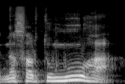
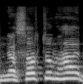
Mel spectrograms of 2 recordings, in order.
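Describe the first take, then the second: First: An extra u sound comes before ha. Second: The ending ha follows tum directly. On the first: The speaker calls it right. "we're gonna add a u on it" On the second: The speaker calls it wrong. "But nasartumha, no"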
